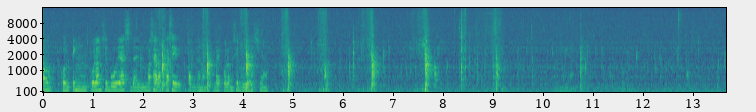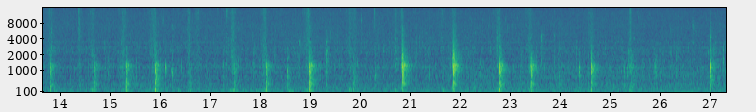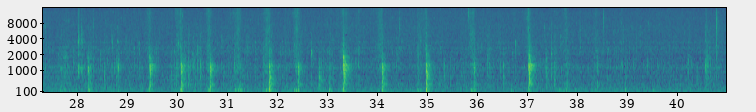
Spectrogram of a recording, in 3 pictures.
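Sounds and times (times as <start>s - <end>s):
knife chopping on wooden board: 4.8s - 5.8s, 6.4s - 6.8s, 7.5s - 7.9s, 14.6s - 16.1s, 18.9s - 19.2s, 22.7s - 23.6s, 29.4s - 32.6s, 33.3s - 34.3s.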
